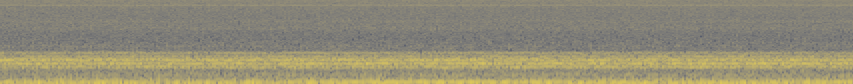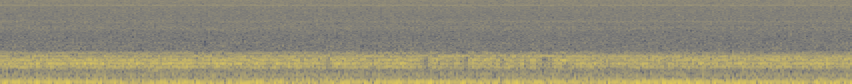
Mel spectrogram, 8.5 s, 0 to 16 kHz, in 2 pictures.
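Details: Corsair GS600 power supply: steady hooting tone around one kilohertz over even fan-like hiss, unchanging pitch; abnormal whine, also reproduced by the replacement unit, which later stopped working after about three months.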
